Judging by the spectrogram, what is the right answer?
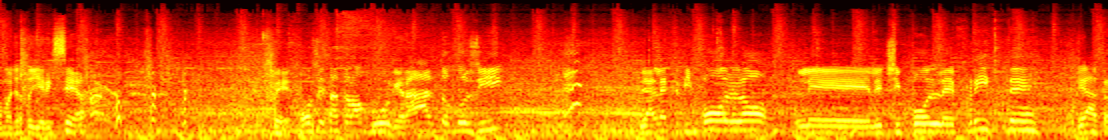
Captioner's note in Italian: risate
